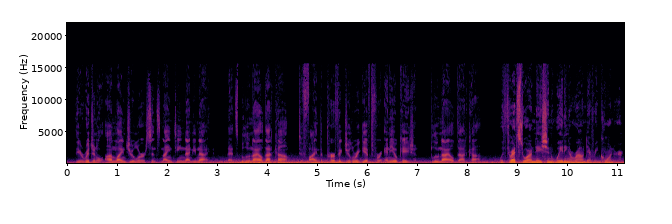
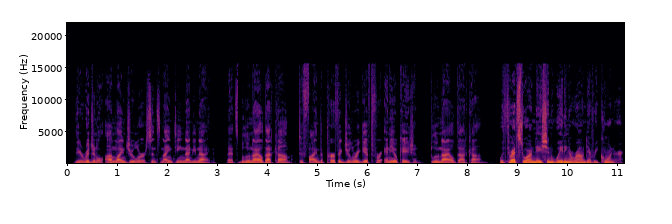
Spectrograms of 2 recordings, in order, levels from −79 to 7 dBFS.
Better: second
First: low rumble; noticeable; throughout; 15 dB below the speech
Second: none

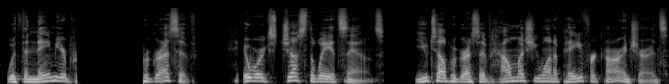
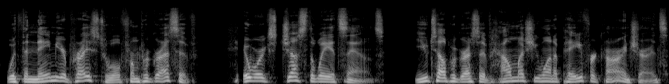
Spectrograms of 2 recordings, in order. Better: second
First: audio cutting out; at 1 s for 0.5 s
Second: none

